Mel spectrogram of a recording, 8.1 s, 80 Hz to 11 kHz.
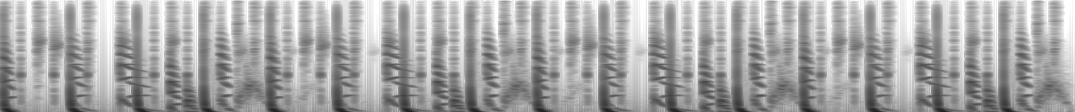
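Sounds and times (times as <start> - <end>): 
dance music at 120 bpm: 0.0 - 8.0.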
